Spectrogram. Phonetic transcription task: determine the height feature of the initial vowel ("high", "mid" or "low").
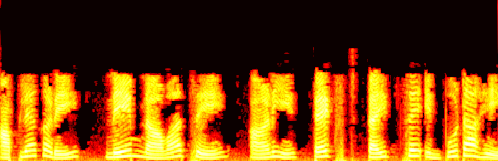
low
